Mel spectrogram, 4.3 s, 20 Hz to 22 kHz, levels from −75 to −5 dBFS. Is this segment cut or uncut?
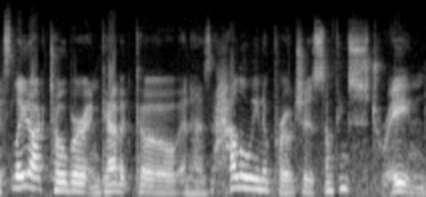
uncut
